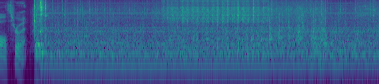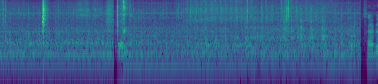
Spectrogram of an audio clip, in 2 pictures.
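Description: A drill press motor hums steadily.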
